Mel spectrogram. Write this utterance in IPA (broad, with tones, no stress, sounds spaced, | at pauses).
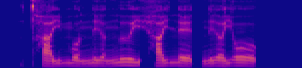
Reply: t̪ʰ a˩˧ j m o˧˩ n i˧˩ ə̯ ŋ ɯː˥˨ j h a˧˥ j n eː˧˩ t̚ n i˧ ə̯ j oː˥˨ k̚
